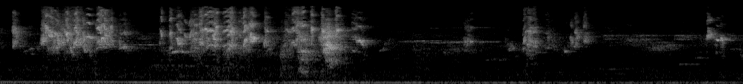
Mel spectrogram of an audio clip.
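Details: Breeding colony of green personata lovebirds pairing and nest making: loud bursts of shrill, buzzy chatter in the first half, then quieter gaps broken by short sharp chirps.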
